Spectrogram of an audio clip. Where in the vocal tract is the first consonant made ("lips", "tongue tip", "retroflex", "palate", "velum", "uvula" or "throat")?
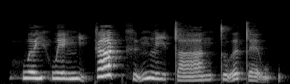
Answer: throat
